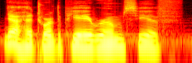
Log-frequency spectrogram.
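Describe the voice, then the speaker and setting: A man's voice: medium pitch, steady tone, fairly quick, clear, resonant tone. A man taking part as a player in a tabletop roleplaying game, chatting casually in and out of character.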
